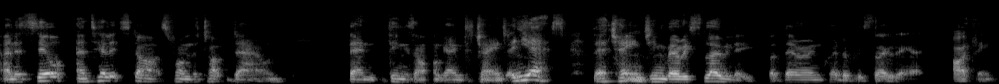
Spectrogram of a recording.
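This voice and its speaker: A man's voice: medium pitch, sing-song, a little slow, gravelly, a little mellow, poor audio. A man in his fifties speaking as an actor being interviewed, reflective, stressing points by repeating phrases. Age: 50s.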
